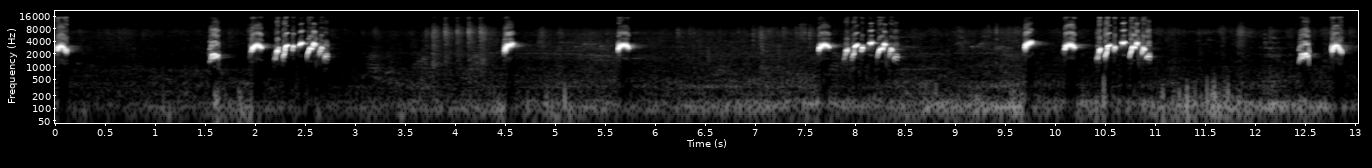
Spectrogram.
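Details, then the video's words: Voice-training morning song of a red-whiskered bulbul: repeated bursts of quick whistled notes, rising and falling, alternating with single whistles every few seconds above a steady low background hum. "Luyện giọng chào mào hót sáng"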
